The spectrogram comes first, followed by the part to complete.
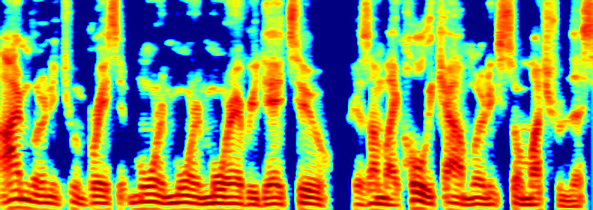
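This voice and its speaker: Talking at a very fast pace, a man uses a very deep, low pitch with fairly even intonation. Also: quiet background. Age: 40s. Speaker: mindset coach. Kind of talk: casual interview.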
